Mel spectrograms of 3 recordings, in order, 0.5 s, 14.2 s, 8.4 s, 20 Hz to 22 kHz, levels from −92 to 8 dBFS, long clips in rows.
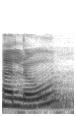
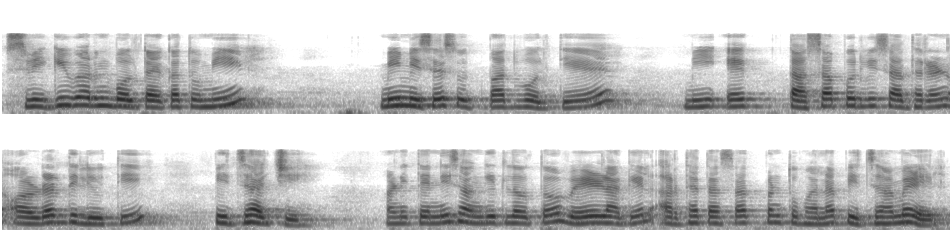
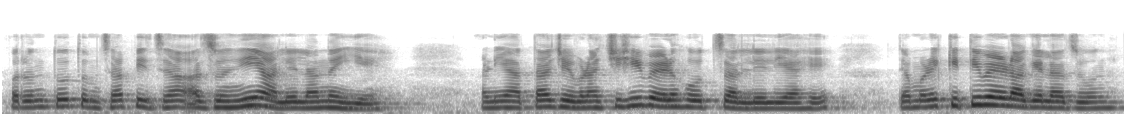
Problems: background sounds at intervals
